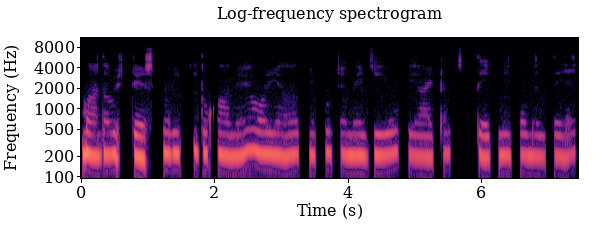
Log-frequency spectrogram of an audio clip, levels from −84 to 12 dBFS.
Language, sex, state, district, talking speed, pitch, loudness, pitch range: Hindi, female, Uttar Pradesh, Budaun, 135 wpm, 215 Hz, -27 LUFS, 205-220 Hz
